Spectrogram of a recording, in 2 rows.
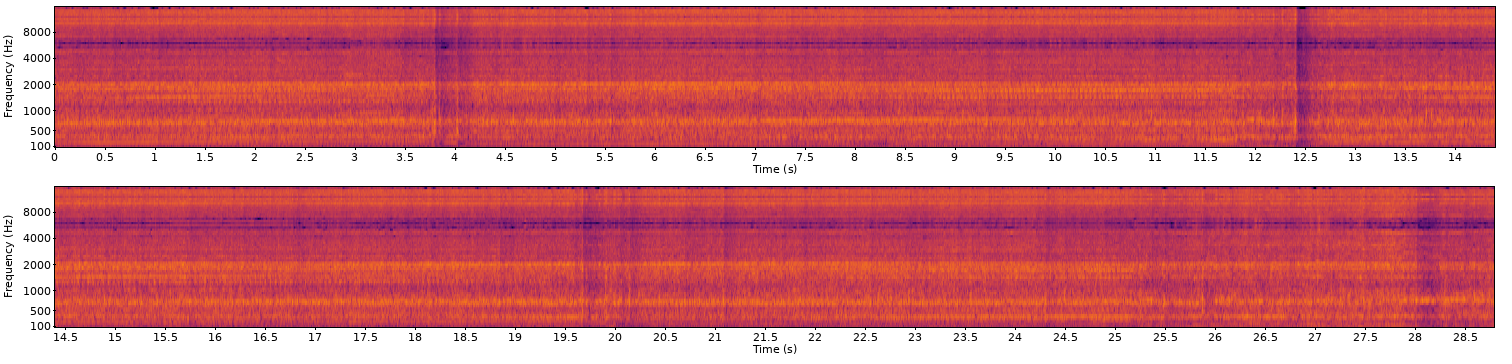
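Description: Onboard sound of a Locost Lotus 7-replica race car at racing speed: the engine running hard under load, its note rising slowly and breaking off briefly three times, about four, twelve and twenty seconds in, with wind noise in the open cockpit.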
